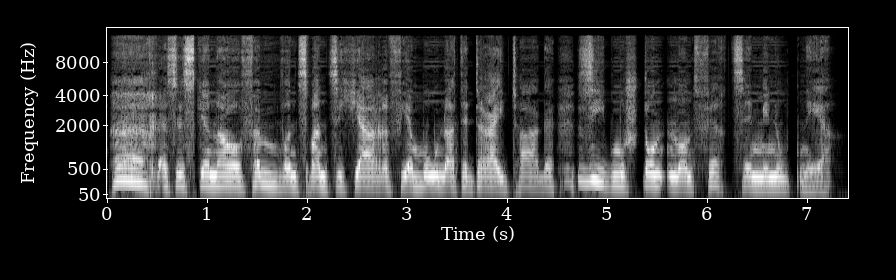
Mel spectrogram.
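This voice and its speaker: A soft-hearted old talking bus from a storybook, put on by a woman narrator. He speaks in slow, sighing phrases with a breathy tone and a lively, swooping pitch. The recording is close and dry. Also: dry recording. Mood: wistful. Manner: wistful, sighing.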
